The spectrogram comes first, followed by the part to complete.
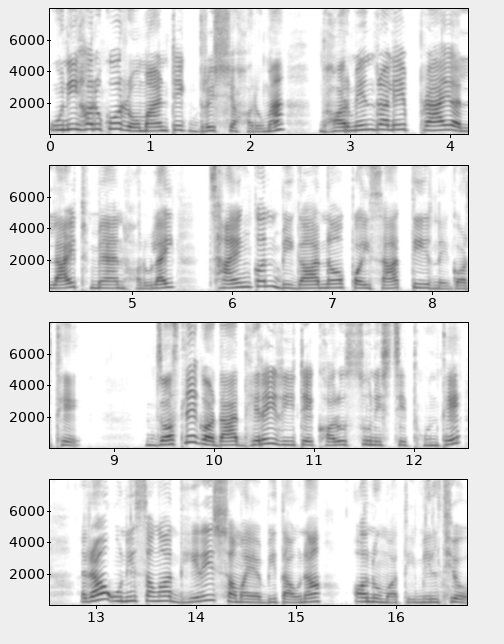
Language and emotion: Nepali, neutral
